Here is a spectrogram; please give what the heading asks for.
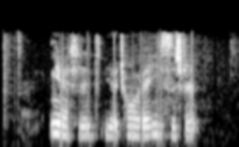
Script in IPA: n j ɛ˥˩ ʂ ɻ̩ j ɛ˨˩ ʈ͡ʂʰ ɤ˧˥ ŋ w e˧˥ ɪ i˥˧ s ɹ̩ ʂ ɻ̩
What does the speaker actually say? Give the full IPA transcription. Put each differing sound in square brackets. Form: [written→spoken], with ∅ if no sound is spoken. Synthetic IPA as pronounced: n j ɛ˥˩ ʂ ɻ̩ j ɛ˨˩ ʈ͡ʂʰ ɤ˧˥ ŋ w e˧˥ ɪ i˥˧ s ɹ̩ ʂ ɻ̩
